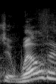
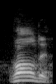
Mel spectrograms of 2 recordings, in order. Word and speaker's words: Walden: donkey and walking you to weldon or walden how do you pronounce it walden so you're riding a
